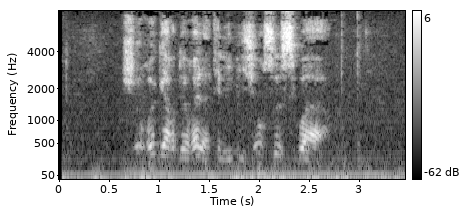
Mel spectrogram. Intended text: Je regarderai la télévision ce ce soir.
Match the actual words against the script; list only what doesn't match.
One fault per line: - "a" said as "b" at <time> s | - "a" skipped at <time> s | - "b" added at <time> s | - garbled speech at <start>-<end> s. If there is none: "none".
- "ce" skipped at 2.2 s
